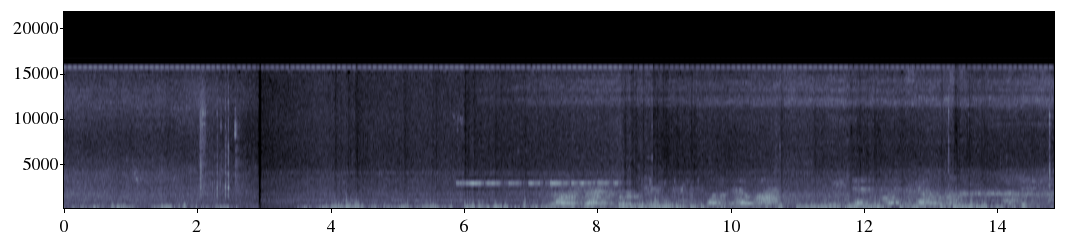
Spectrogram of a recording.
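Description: Low rumble of trains on the line: a freight train of tank cars and boxcars rolling along the rails, then, after a sudden cut about three seconds in, an approaching VRE commuter train. From about seven seconds in, a choppy voice-like sound rides over the rumble.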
